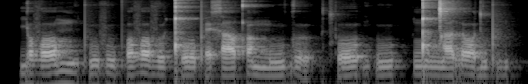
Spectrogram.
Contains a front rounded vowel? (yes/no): no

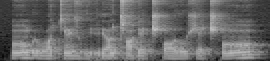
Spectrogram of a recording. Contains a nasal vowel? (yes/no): yes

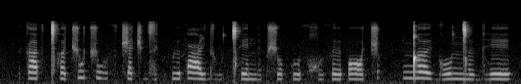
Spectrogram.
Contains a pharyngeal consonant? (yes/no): yes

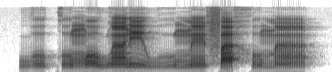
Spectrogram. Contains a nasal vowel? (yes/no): yes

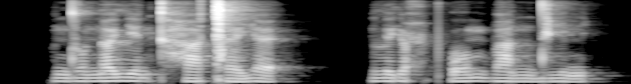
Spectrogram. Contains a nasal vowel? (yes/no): no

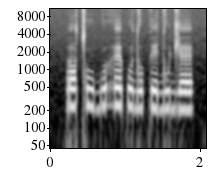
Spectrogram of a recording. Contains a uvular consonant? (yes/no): no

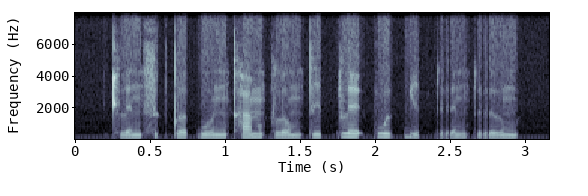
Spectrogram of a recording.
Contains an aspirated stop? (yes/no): yes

